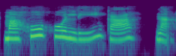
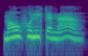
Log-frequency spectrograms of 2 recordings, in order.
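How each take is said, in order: First: It is said at a normal pace. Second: It is said at a faster pace.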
